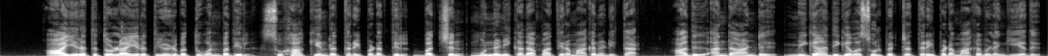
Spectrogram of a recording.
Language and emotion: Tamil, neutral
